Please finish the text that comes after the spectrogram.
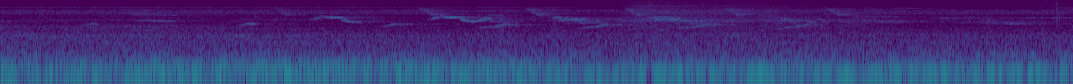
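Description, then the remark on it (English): Several birds chirp and trill in quick overlapping bursts, faint, over a steady low outdoor rumble, with no one speaking. “Here, over here, you hear the birds and they are alive and welcoming us to a new day.”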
